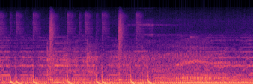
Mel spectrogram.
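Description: An MV motorcycle rides past in the village of Helmsley, its engine rumbling close and steady with a few rising and falling pass-by sweeps over the constant drone of the rider's own bike.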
